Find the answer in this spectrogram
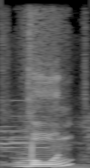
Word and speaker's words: bún: Apply the high raising tone on bún and the sharp, short, high tone on chả. Pronunciation mechanics. Step-by-step guide. The word bún chả, 2 syllable.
